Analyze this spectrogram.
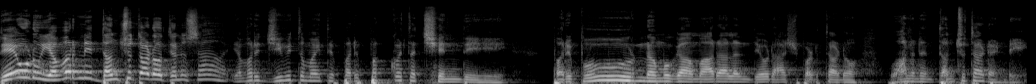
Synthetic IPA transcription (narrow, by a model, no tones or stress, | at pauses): d̪eːwuɽuɛʋɐɾinid̪ɐɲt͡ʃut̪aːɽo̞ːt̪elusaːɛʋɐɾid͡ʒiːʋit̪ɐmɐjit̪e̞ːpɐɾipɐkʋɐt̪ɐt͡ʃend̪i | pɐɾipuːɾɳɐmuɡaːmaːɾaːlɐnid̪eːwuɽuaːʂɐ̥pɐ̰ɽɐt̪aːɽo̰ːʋa̰ːɭːɐnid̪ɐɲt͡ʃut̪aːɽɐɳɖi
